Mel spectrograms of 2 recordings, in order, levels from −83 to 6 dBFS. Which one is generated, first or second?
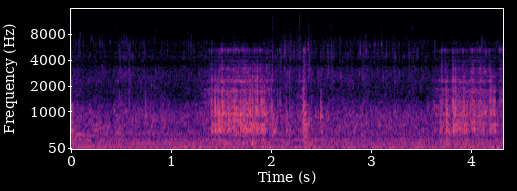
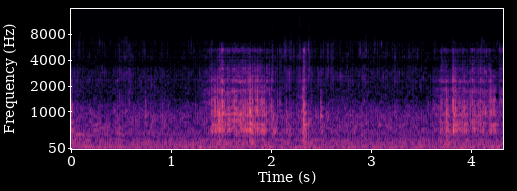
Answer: second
